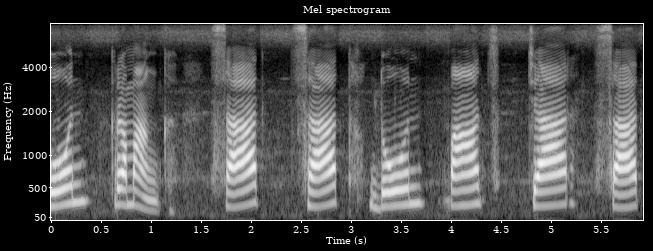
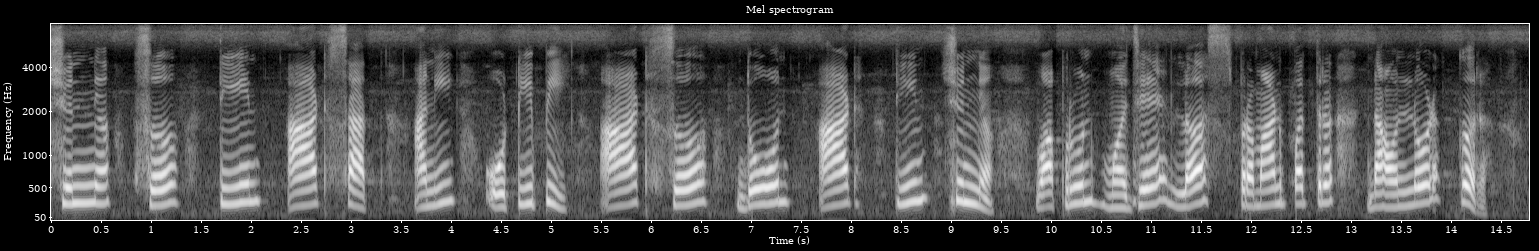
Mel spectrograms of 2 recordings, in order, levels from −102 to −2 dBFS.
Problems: none marked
